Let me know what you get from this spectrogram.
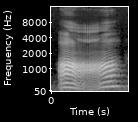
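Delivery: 아 dropping low, then lifting slightly; third tone. Shown as a demonstration. Teacher showing third tone, low dipping 아. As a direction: push 아 down low with a small bounce up. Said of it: "내려가는 느낌만 좀 강하게".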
